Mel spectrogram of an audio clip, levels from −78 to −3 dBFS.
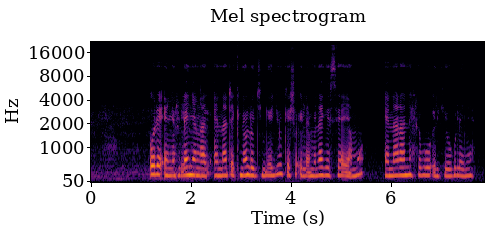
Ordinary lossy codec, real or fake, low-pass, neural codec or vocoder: none; fake; none; vocoder, 44.1 kHz, 128 mel bands every 512 samples, BigVGAN v2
